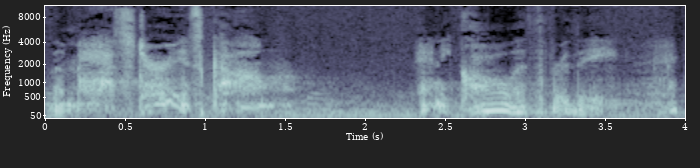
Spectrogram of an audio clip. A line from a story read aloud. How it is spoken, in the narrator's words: She whispers and says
